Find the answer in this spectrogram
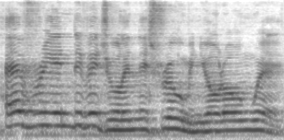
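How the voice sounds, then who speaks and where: A man's voice: fairly high pitch, expressive, brisk. A man giving a formal ceremonial speech with emphatic phrasing in an echoey room. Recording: echoey room, faint noise.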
